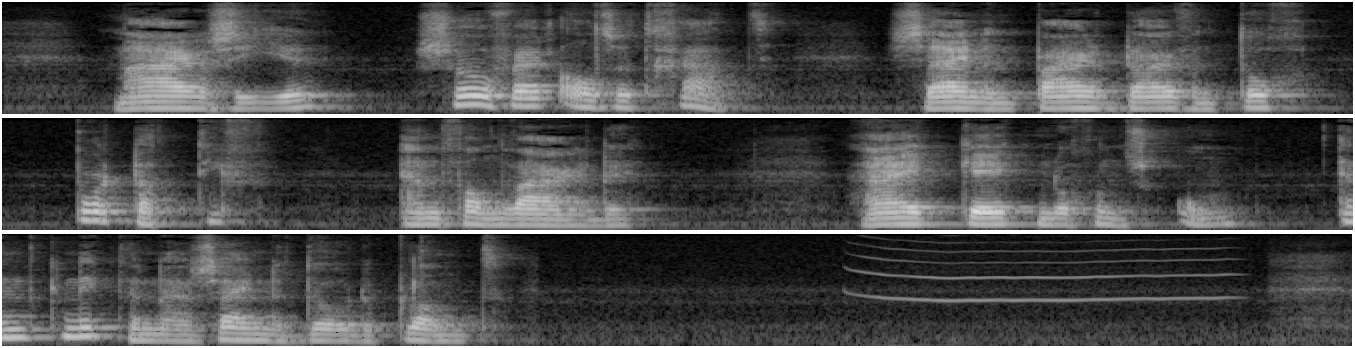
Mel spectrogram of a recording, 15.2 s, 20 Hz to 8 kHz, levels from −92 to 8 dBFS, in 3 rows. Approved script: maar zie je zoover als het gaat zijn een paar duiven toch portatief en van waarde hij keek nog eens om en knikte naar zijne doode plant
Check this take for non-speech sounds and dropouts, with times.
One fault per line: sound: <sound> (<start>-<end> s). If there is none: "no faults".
sound: squeak (13.3-14.8 s)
